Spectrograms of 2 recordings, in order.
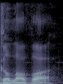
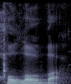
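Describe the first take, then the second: First: The unstressed o's sound like ah. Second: The unstressed o's sound like o. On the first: This is the Russian pronunciation. "unstressed O's make an ah" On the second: This is the Ukrainian pronunciation. "in Ukrainian would sound like"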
